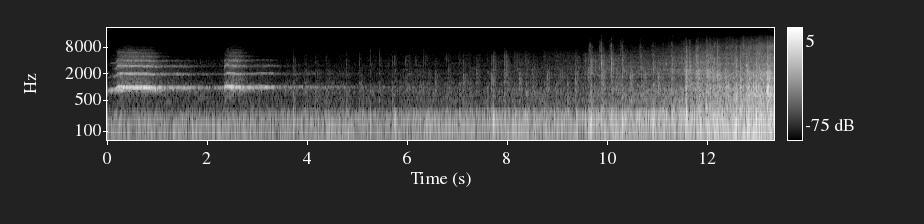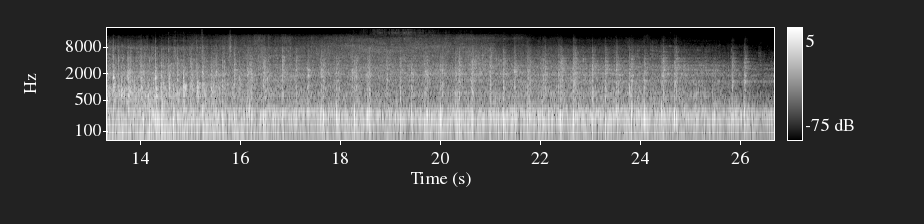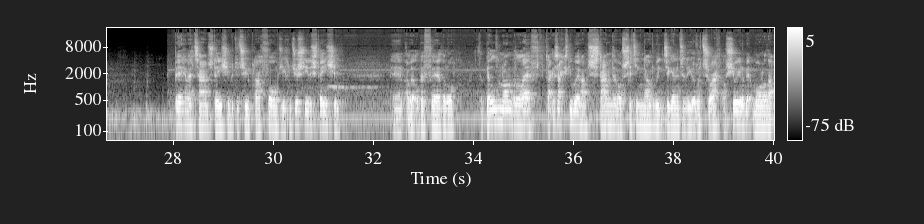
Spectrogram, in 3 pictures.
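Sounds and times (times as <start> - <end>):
distant train rumble: 5.2 - 40.0
wheels clicking over rail joints: 9.6 - 25.2.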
